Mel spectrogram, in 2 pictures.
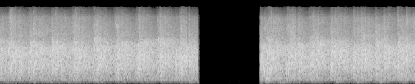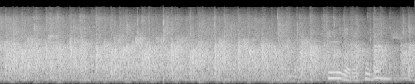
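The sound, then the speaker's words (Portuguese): Members of parliament in a parliamentary committee meeting applaud, congratulating one another, in a dense, steady wash of many hands clapping, cut by a brief moment of silence before the loud applause resumes and carries on to the end. “Bem, senhoras e senhores deputados, este momento de palmas nas comissões não foi regimental.”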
